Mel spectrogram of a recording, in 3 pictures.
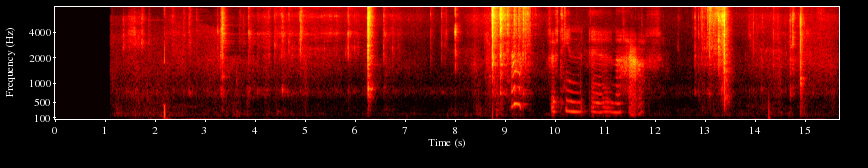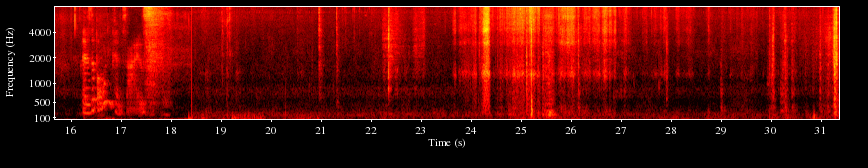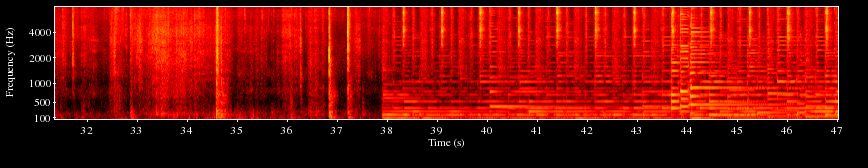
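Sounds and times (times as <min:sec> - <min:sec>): scraping and rustling: 0:22.2 - 0:37.9.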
